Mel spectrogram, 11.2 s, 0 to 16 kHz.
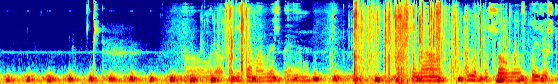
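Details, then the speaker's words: Woman 34 weeks pregnant in labor and delivery triage with severe pain and pressure, possibly Braxton Hicks. A good, strong fetal heartbeat on the monitor: rapid, regular whooshing pulses about 146 a minute with brief rustling. Normal. "um 37 is like the term so let's see what she says but she has a very good strong"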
